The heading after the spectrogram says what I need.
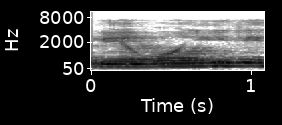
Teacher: بغیر میں غین پر ہے اور یہ یائلین ہے، را باریک ہے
